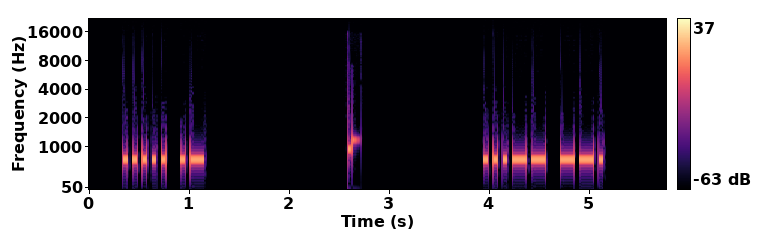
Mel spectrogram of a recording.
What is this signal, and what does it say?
Morse code, heard as a keyed tone, about 25 wpm, 700 Hz. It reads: 5A 3G
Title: Single-Letter Single-Number 25wpm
